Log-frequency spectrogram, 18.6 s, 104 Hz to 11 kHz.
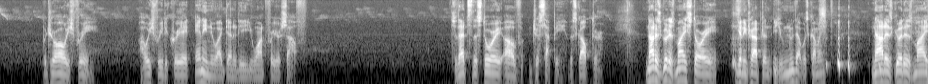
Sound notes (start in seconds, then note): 13.5 snorts; 16.4 giggles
